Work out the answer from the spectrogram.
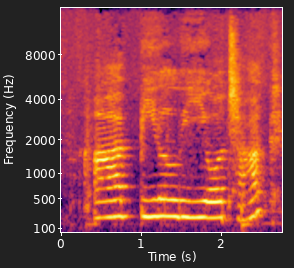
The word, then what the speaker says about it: bibliothèque: et La it's 4 syllables. bibliothèque. So not the A, bibliothèque.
